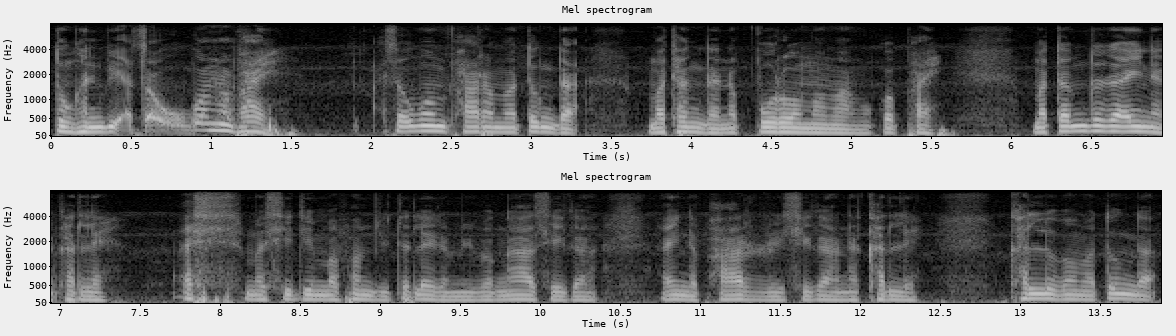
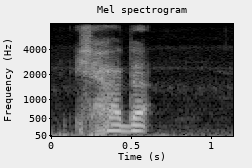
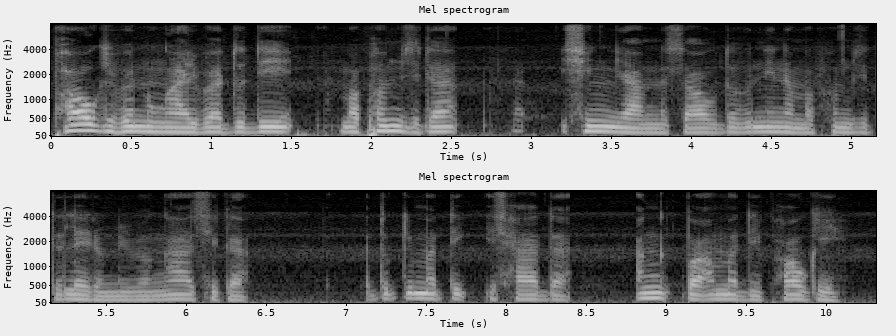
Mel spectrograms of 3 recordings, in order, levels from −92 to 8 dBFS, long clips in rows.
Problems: none marked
